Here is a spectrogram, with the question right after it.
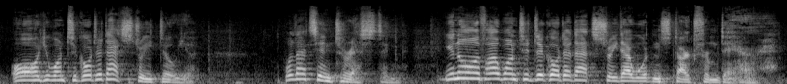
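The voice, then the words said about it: Put-on Irish accent. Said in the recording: “I'm honing my Irish accent”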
